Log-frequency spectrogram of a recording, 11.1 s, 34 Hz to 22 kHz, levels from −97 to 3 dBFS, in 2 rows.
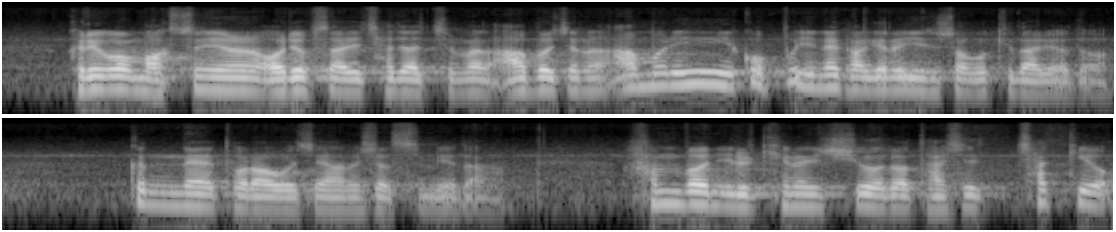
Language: Korean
